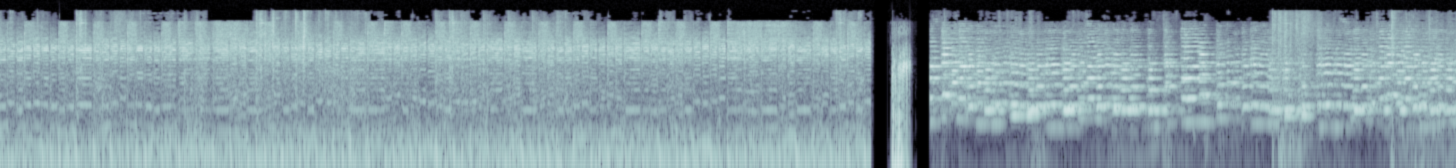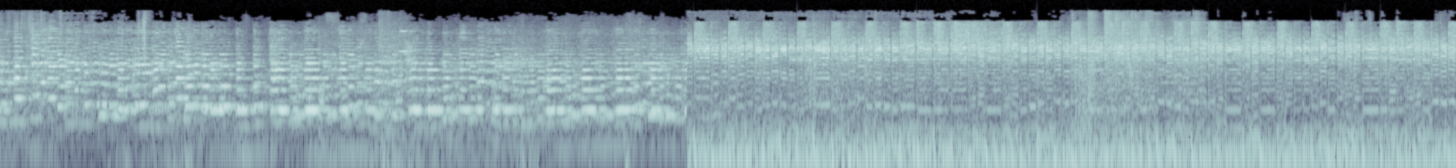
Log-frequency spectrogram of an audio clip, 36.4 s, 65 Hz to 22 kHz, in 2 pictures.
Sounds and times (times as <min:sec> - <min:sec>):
Violin, fiddle: 0:11.6 - 0:31.4
String section: 0:11.6 - 0:35.0.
